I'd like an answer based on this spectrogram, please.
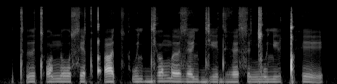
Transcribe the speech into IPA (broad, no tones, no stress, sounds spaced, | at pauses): tʼ ɘ tʼ ɔ n o s e d qʼ ɛ t͡sʼ u lʲ dʲ ɔ m ɜ z ɛ lʲ dʲ e dʱ ɛ s ɘ ŋ͡ǀ u lʲ ɘ ǃʰ e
